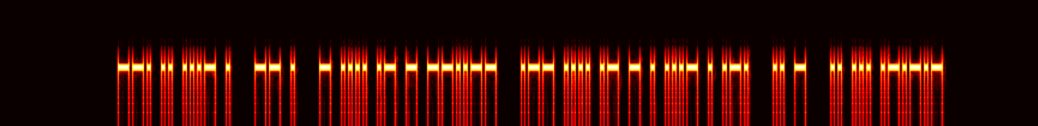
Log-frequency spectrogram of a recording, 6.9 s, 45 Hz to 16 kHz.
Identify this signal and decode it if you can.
Morse code, heard as a keyed tone, about 50 wpm, 700 Hz. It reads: GIVE ME THAT, WHATEVER IT IS.
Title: Sentences from Top 1100 Words 50wpm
